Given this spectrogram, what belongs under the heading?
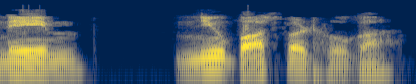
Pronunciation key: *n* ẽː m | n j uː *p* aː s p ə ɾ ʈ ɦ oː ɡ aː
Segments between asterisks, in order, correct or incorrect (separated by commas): correct, correct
